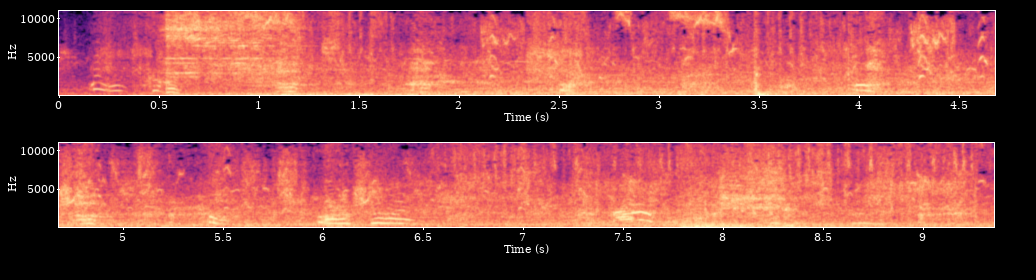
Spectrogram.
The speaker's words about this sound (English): Amy has a number of the creatures on her back, and they set off again, David grimacing as he powers through the scurrying rats. They make it past the rats.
